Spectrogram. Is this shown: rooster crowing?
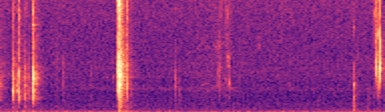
no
